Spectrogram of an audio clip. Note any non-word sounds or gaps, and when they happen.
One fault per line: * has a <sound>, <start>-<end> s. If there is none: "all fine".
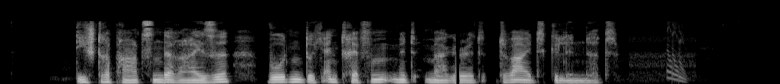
* has a dropout, 4.6-4.6 s
* has a chirp, 6.7-6.9 s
